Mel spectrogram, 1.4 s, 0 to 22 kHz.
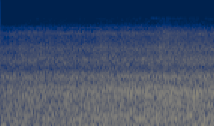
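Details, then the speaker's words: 1994 Jeep Wrangler YJ on new Yokohama Geolandar tires replacing dry-rotted 33-inch Baja Claws, new shocks: soft, even road hum with no whine or thumping while driving; normal quiet tire noise. "one piece tires installed rides very smooth very quiet"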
